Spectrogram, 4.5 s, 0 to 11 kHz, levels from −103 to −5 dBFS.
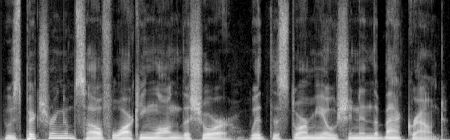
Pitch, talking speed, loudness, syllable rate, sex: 105 Hz, 200 wpm, -18 LUFS, 5.4 syllables/s, male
